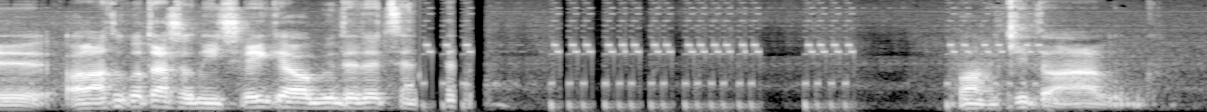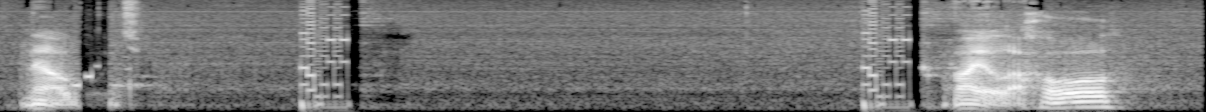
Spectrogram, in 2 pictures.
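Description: A young man talks casually and close into a microphone.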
